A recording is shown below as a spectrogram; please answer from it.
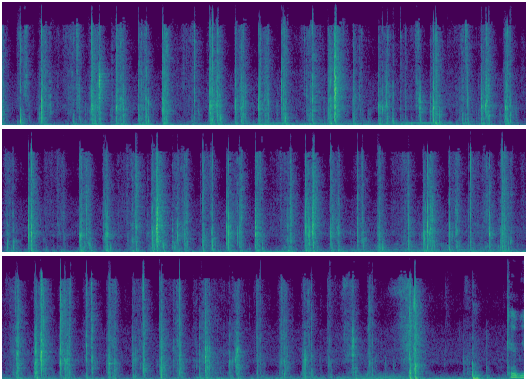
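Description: Tarot cards being shuffled and pulled during a reading: a long run of rapid, crisp riffling clicks and flicks, close and fairly loud, with a few soft thunks near the end.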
